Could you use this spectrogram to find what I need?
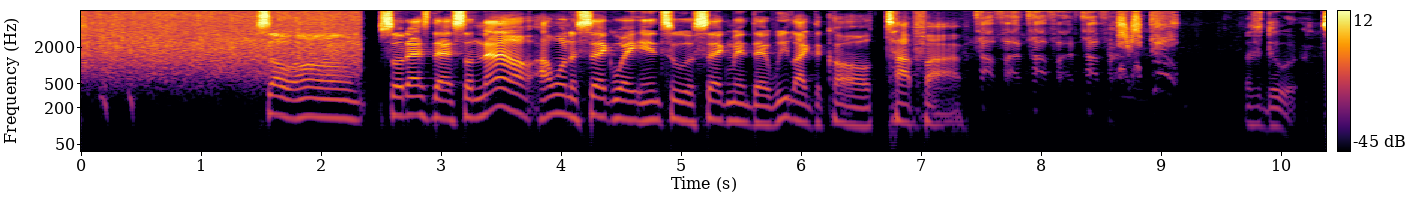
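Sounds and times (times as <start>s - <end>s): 
clapping: 0.0s - 2.4s
speech: 1.5s - 8.9s, 9.7s - 10.3s.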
